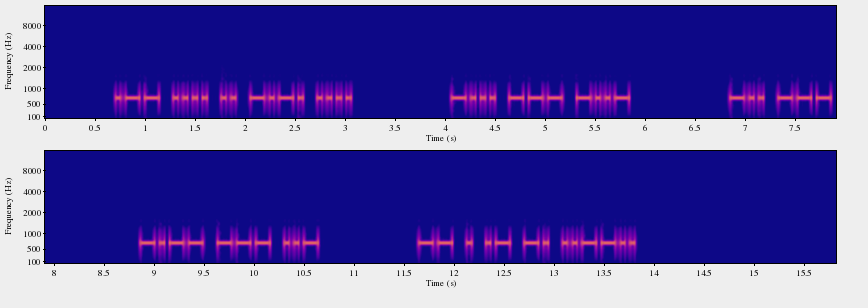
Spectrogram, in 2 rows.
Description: Morse code, heard as a keyed tone, about 25 wpm, 700 Hz. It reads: WHICH BOX DO YOU MEAN?
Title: 3x Word-Spacing - Sentences from Top 500 Words - 25wpm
